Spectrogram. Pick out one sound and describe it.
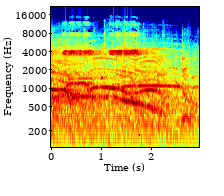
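A whistle blows in short sharp blasts in a large echoing hall.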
